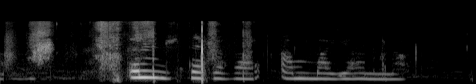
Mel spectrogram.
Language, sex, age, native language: Icelandic, female, 9, Icelandic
